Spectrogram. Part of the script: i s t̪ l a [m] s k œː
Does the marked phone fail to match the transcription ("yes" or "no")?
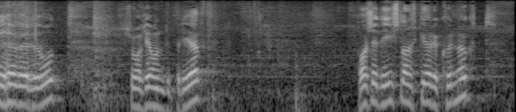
yes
